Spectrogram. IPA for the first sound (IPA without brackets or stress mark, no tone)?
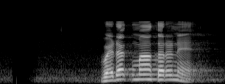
ʋ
